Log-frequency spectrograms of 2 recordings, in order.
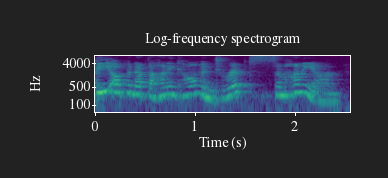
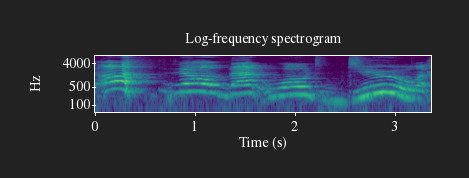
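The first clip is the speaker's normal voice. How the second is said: louder, drawn-out dismayed queen ant; 3 semitones higher, 8 dB louder, much slower than usual. A narrator's reading. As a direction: moan that peanut butter won't do. Queen refuses the sandwich.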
